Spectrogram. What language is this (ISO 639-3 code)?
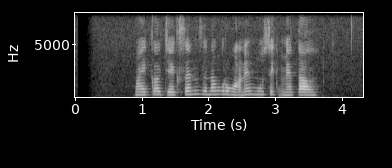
jav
